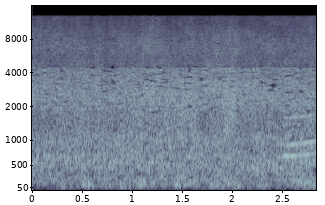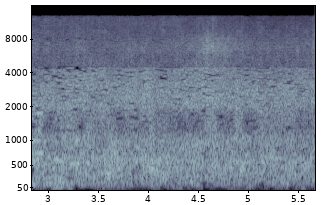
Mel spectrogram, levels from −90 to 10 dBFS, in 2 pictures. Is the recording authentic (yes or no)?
yes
